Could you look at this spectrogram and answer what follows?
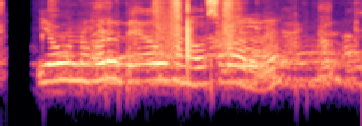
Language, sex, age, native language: Icelandic, male, 12, Icelandic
